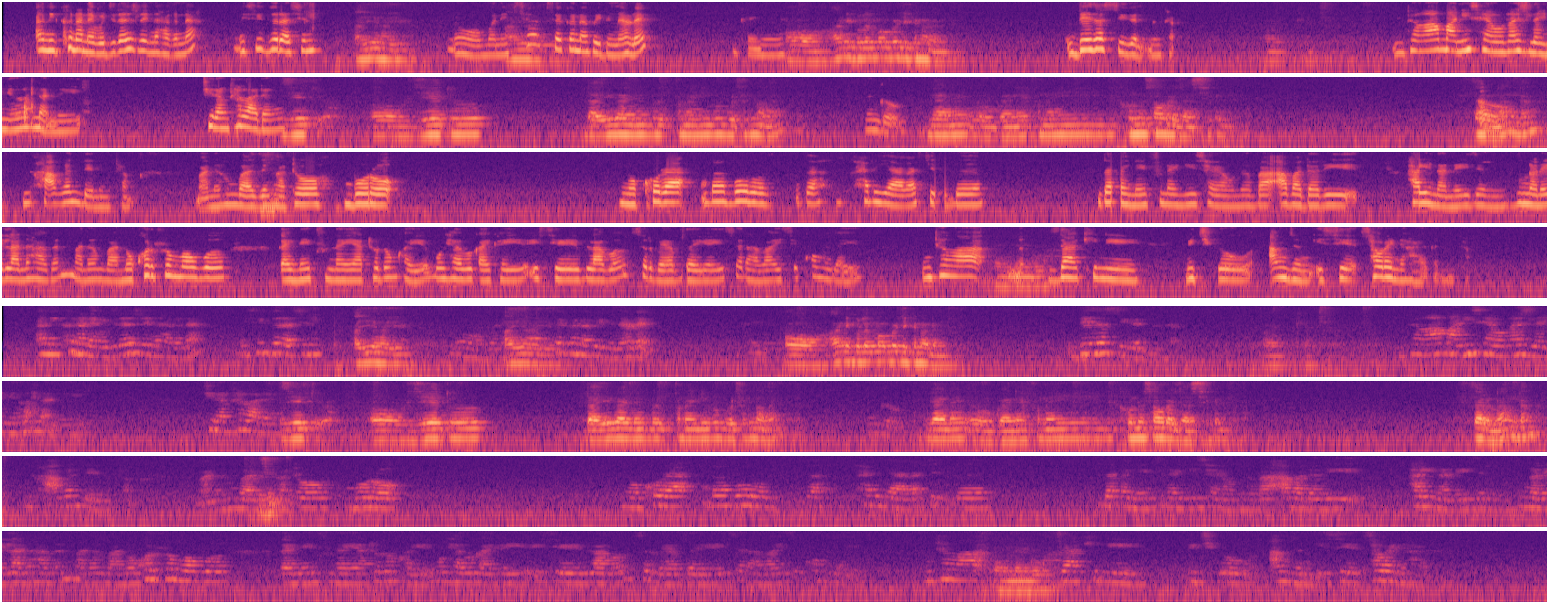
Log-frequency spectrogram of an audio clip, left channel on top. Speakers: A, on the left; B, on the right.
A: आंनि खोनानाय बायदि रायज्लायनो हागोन ना एसे गोरासिन
B: हायो हायो
A: अ माने
B: हायो
A: फिसा
B: हायो
A: फिसा खोनाफैदों नालाय ओंखायनो
B: अ आंनिखौलाय माबायदि खोनादों
A: दे जासिगोन नोंथां
B: अके
A: नोंथाङा मानि सायाव रायज्लायनो होननानै थिरांथा लादों
B: जिथु अ जिहेथु दायो गायनाय फुनायनिबो बोथोर नालाय
A: नोंगौ
B: गायनाय औ गायनाय फुनायखौनो सावराय जासिगोन। जागोनना
A: औ
B: नोंथां
A: हागोन दे नोंथां मानो होनबा
B: जि
A: जोंहाथ बर' न खरा बा बर हारिया गासैबो। गायनाय फुनायनि सायावनो बा आबादारि। हारि होननानै जों बुंनानै लानो हागोन मानो होनबा नखरफ्रोमावबो गायनाय फुनायाथ दंखायो बयहाबो गायखायो ए एसेब्लाबो सोरबाया बुजाय गायो सोरहाबा एसे खमै गायो। नोंथाङा
B: औ नंगौ
A: जा खिनि मिथिखौ आंजों एसे सावरायनो हागोन नोंथां।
